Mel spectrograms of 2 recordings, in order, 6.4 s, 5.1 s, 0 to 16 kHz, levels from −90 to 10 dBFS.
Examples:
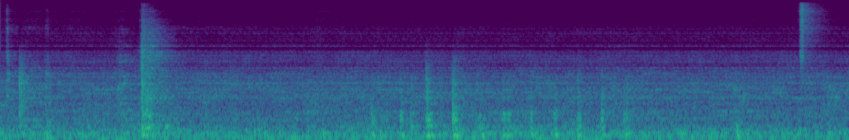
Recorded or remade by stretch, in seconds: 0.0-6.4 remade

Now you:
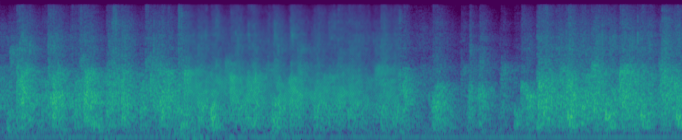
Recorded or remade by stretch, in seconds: 0.0-1.4 recorded; 1.4-3.0 remade; 3.0-5.1 recorded

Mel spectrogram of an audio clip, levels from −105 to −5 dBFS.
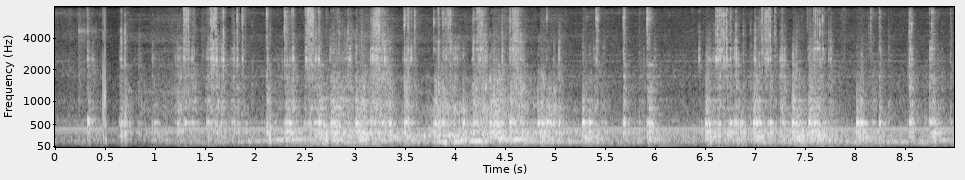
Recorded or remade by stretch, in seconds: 0.0-0.7 recorded; 0.7-1.3 remade; 1.3-3.1 recorded; 3.1-5.1 remade; 5.1-9.0 recorded

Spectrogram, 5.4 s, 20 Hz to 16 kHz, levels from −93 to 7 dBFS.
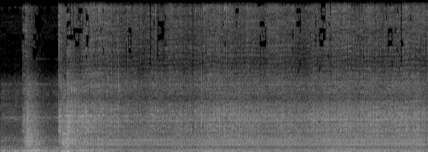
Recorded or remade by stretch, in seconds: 0.0-5.4 recorded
